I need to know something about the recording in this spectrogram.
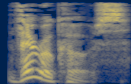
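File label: "verrucose", British English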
